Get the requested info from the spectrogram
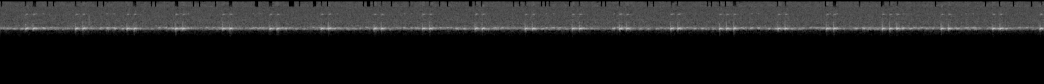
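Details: Cricket call for tinnitus masking, a long run of quick, bright chirps repeating roughly twice a second above a constant thin high tone, the lower range entirely empty.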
